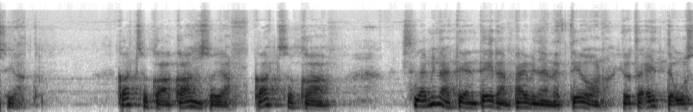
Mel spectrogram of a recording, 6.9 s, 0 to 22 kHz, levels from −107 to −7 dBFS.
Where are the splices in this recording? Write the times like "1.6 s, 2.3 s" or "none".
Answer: 1.1 s, 2.4 s, 3.9 s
